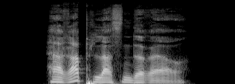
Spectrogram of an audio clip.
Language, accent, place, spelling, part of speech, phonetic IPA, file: German, Germany, Berlin, herablassenderer, adjective, [hɛˈʁapˌlasn̩dəʁɐ], De-herablassenderer.ogg
- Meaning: inflection of herablassend: 1. strong/mixed nominative masculine singular comparative degree 2. strong genitive/dative feminine singular comparative degree 3. strong genitive plural comparative degree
